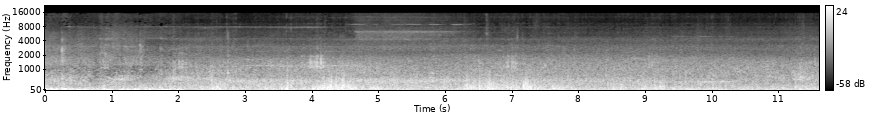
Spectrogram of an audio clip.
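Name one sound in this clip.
Skateboard wheels roll and rumble over pavement.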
